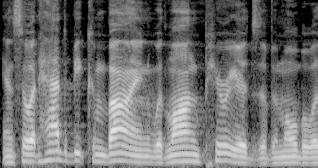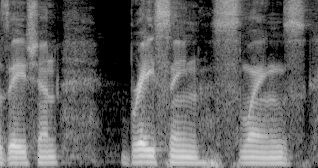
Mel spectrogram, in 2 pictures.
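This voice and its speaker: A loud, jovial man in his sixties giving a self-deprecating personal talk at a podium microphone in a lecture hall. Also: fairly low pitch, fairly even intonation, a little slow. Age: 60s. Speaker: patient speaker.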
